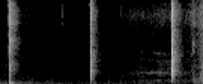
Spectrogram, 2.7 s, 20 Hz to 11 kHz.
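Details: Zareba Blitzer 25-mile fence charger, bench-tested after repair for no output, before the leads are crimped on, about 12,000 V output: crisp, even ticks about once a second, the steady pulse of a working charger.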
